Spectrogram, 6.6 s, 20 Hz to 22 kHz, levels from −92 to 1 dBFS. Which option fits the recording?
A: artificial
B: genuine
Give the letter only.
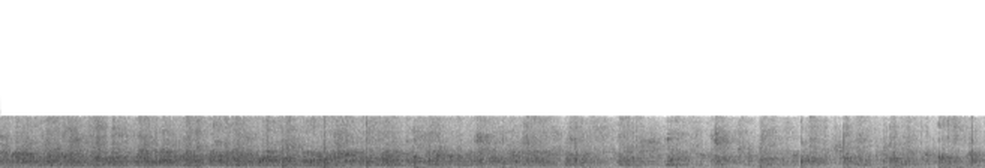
A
